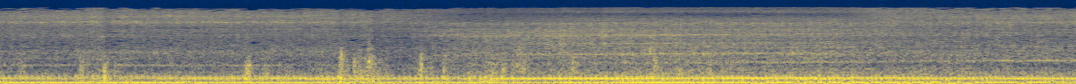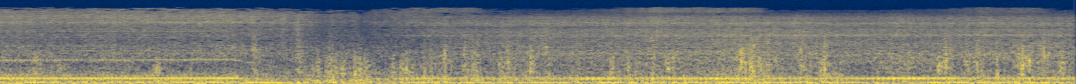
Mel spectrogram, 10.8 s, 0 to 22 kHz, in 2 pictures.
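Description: BMW R1150 GS Adventure's boxer twin engine running under way, its note steady and creeping up in pitch. About six and a half seconds in the note drops away briefly, then picks up again.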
